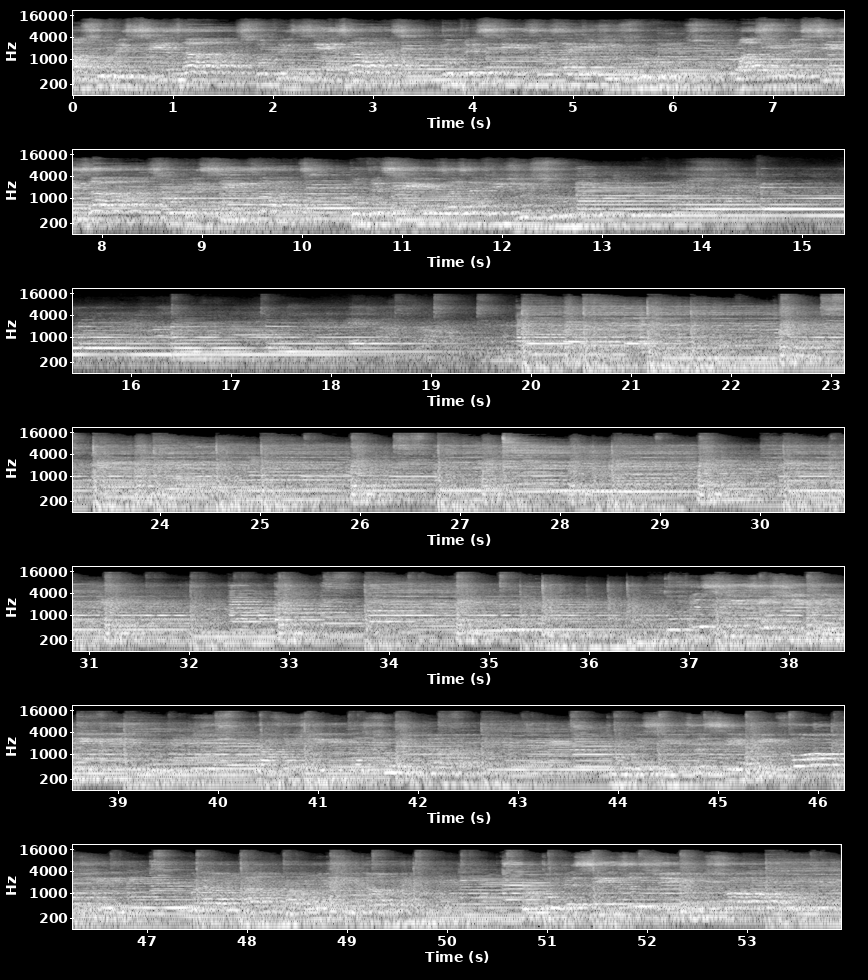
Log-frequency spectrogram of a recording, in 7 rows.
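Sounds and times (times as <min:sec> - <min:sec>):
drum kit: 0:00.0 - 0:53.9
guitar: 0:00.0 - 0:53.9
live band playing: 0:00.0 - 0:53.9
person singing: 0:00.0 - 0:53.9.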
